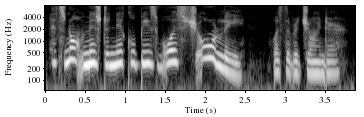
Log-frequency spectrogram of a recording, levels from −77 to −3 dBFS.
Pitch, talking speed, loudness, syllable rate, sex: 225 Hz, 140 wpm, -17 LUFS, 4.9 syllables/s, female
